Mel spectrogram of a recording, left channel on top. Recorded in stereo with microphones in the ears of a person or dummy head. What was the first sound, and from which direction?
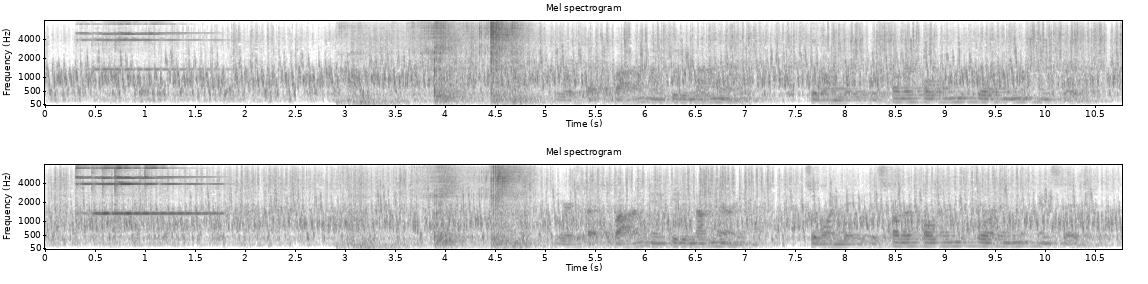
A doorbell, 65° right (ahead or behind).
